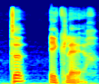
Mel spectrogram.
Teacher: Dieses T ist nur ein Notkonsonanten, um den nächsten Vokal einzufangen. Man sagt "cet-t-éclair".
